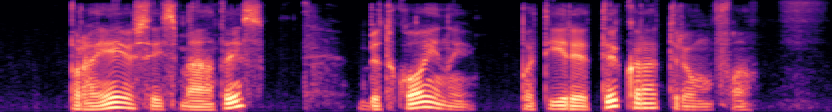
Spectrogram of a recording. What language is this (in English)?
Lithuanian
